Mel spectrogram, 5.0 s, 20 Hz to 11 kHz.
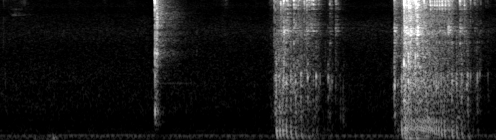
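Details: Poulan Pro 50cc 20-inch two-stroke chainsaw after repair: tank thought to be venting now, running 40:1 premix. Settles into a steady idle, then revs up cleanly in two strong bursts with no stumbling; runs healthy.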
